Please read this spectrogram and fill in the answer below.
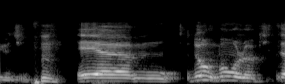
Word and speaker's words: Eugene: Ça s'écrit Eugène, on dit Eugene.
